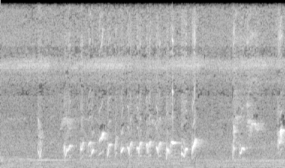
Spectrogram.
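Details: ["Red-eyed bulbul in 'ngeriwik' and 'ngebren' style song, pouring out a fast string of crisp chirping notes that rise and fall for around two seconds, then a few scattered notes, over a constant low hum."]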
